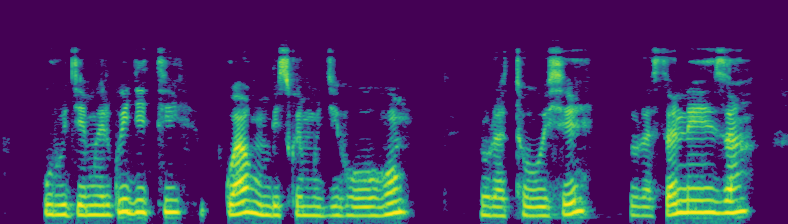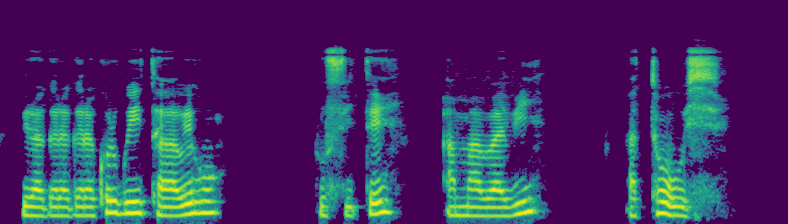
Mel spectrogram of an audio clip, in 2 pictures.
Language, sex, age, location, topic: Kinyarwanda, female, 25-35, Kigali, health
